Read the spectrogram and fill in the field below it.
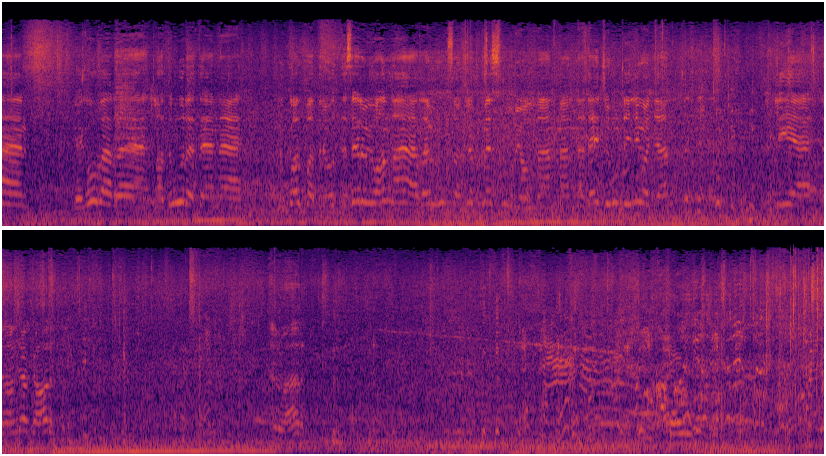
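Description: A man speaks loudly and with animation outdoors.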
